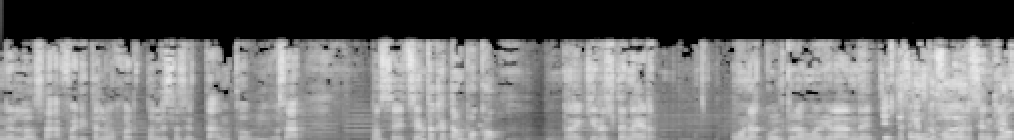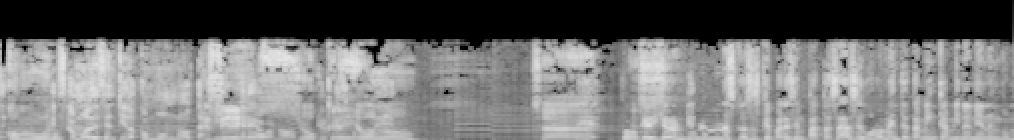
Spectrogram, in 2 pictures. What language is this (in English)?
Spanish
